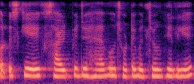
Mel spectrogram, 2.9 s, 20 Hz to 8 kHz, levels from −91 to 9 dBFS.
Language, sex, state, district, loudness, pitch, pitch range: Hindi, female, Delhi, New Delhi, -12 LUFS, 210 Hz, 205-220 Hz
